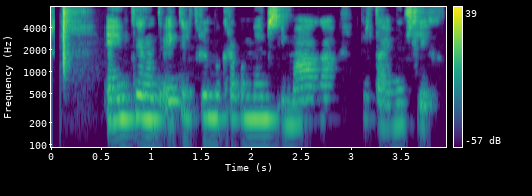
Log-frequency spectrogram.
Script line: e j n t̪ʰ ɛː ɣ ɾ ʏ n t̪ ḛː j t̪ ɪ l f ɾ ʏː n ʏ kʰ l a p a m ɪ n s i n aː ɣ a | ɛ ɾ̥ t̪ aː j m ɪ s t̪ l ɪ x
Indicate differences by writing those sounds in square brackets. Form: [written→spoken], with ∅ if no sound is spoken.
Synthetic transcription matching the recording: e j n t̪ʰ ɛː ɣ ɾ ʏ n t̪ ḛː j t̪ ɪ l f ɾ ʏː [n→m] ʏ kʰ [l→ɾ] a p a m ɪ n s i [n→m] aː ɣ a | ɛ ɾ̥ t̪ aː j m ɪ s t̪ l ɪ x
